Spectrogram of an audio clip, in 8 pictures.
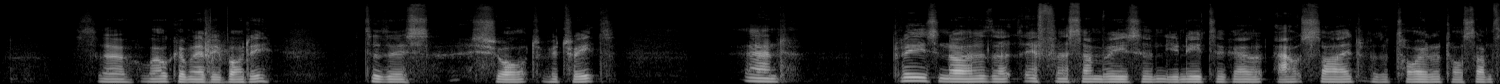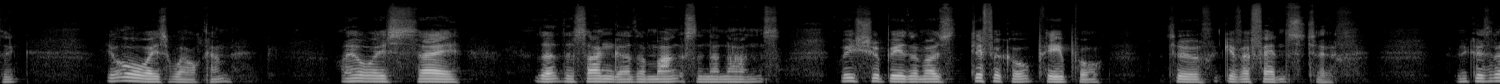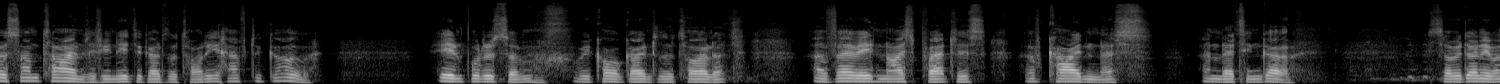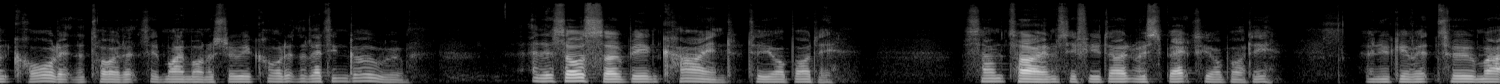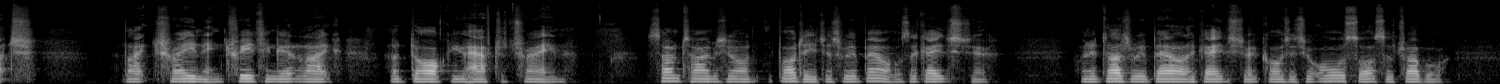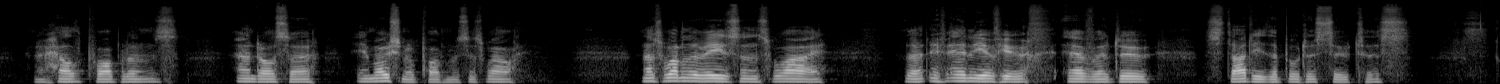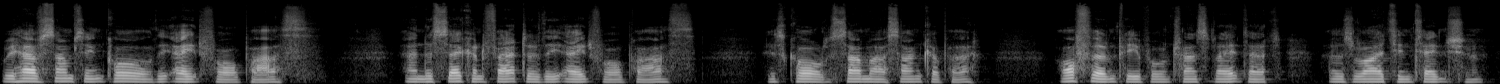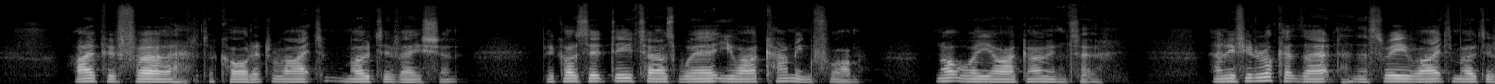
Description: This is an introduction to meditation talk, given in Oslo in 2022.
